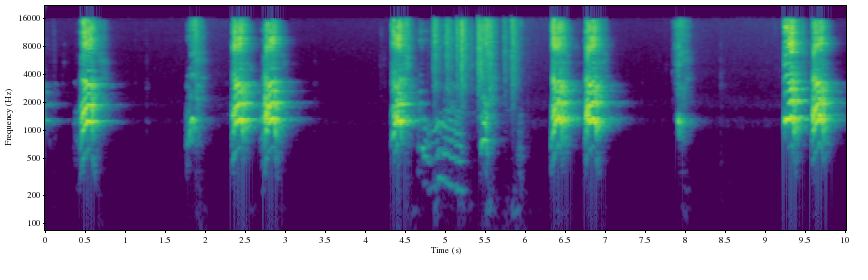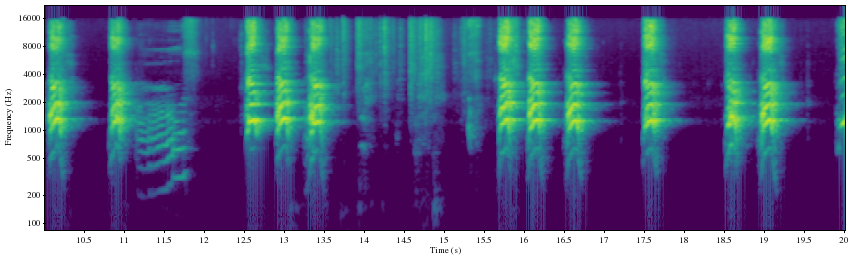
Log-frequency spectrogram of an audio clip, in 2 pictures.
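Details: A long duet of barking by the Pomeranians Sam and Marin. Quick high yaps come in clustered runs, broken twice by wavering, whining yowls, and the runs grow denser near the end.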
